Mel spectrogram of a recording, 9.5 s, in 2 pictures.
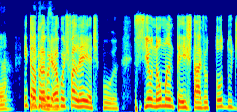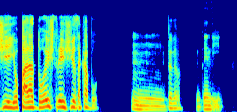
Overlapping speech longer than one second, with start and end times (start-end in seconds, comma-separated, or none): none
